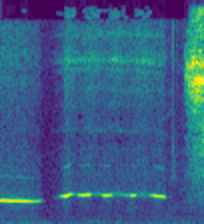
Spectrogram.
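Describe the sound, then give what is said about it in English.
A shrill street-style call whistle, used by people to call each other in the street: a short steady note, a brief break, then a longer held note with a slight wobble, ending in a quick high squeak. No one talks over it. “Ay, yung alam ko yung Jeje whistle”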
